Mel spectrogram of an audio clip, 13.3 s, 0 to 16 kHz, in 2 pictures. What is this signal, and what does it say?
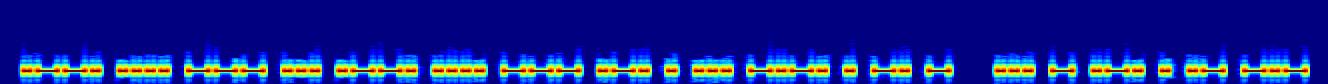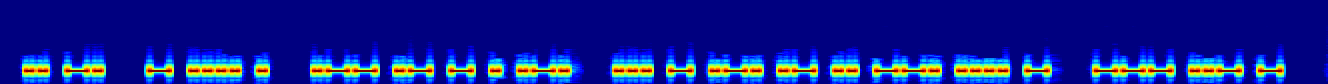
Morse code, heard as a keyed tone, about 35 wpm, 600 Hz. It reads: PHOSPHORESCENT STREAK IN THE WATER STRAIGHT OUT
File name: the old man and the sea / the old man and the sea 1 35wpm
